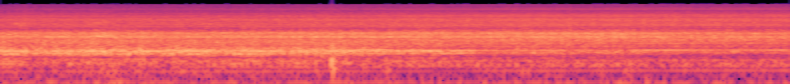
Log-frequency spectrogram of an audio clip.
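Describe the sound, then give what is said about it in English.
A kitchen blender mixing batter with vinegar whirs with a steady, loud motor drone, then its sound softens slightly as it is turned off and starts to slow down toward the end. “I'll turn the blender off because you don't want to mix it all up completely and blow all your air bubbles away.”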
